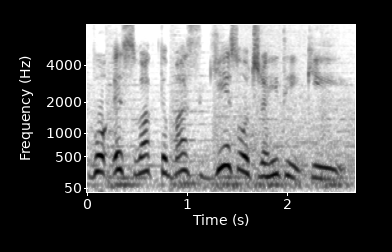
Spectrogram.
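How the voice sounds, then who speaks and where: A woman's voice: medium pitch, big pitch swings, takes it slowly, a little mellow, soft background music. A woman narrating a scripted audio drama with dramatic storytelling.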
